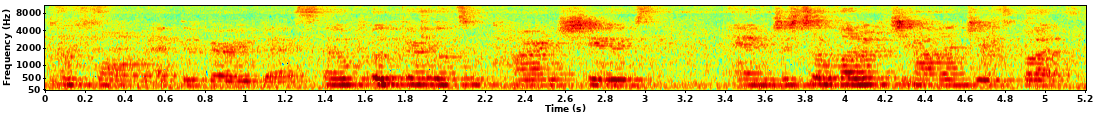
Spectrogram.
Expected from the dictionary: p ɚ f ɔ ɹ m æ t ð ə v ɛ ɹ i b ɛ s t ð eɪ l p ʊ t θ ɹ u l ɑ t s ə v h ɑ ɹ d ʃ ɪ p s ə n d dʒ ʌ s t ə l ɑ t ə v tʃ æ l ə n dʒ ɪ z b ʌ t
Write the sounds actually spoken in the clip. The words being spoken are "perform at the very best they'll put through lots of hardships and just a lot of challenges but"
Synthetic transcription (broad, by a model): p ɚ f ɔ ɹ m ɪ t ð ə v ɛ ɹ i b ɛ s t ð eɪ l p ʊ t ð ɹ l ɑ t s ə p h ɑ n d ʃ ɪ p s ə n dʒ ʌ s t ə l ɑ t ə v tʃ æ l ə n dʒ ɪ z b ʌ t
